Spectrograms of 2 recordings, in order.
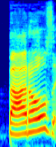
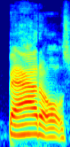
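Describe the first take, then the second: First: The first vowel sounds like the vowel in 'bottle'. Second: The first vowel is open with lips spread sideways. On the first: The speaker calls it wrong. "It's not battles" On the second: The speaker calls it right. "it's battles. You gotta drop your jaw, pull the lips to the sides"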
